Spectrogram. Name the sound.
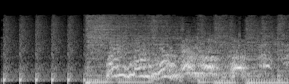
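dogs barking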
